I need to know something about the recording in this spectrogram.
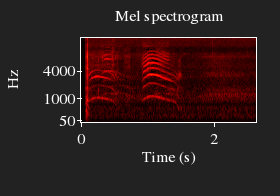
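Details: Rescued baby kittens, two of them and barely bigger than a mobile phone, give a sharp click then two high arched meows, each falling away after rising, over a quiet room hum.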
